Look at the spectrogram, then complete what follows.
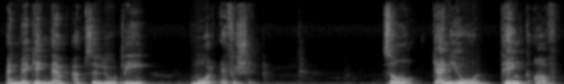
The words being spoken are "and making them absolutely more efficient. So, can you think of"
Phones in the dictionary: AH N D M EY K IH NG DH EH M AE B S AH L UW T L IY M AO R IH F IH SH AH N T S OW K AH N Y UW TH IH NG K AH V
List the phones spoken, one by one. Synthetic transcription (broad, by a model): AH N D M EY K IH NG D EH M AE B S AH L UW T L IY M AO R IH F IH SH AH N T S OW K AH N Y UW T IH NG K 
